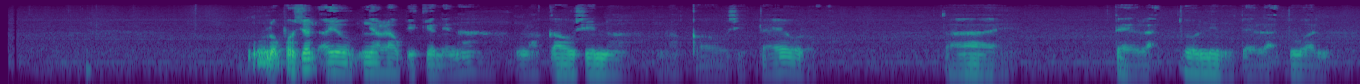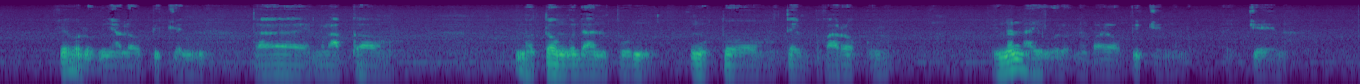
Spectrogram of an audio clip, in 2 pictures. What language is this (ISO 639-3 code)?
pne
